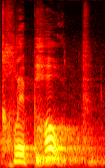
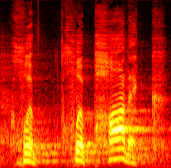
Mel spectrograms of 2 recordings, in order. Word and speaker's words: Qlippoth: It's called Klipot, Klipotic Kabbalah. Look up the Klipot. It's spelled Qlippoth.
